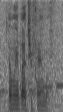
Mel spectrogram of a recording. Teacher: the way that natives link their words together in american english words that end in a t sound followed by words that start with a y sound sometimes merge into a ch sound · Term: connected speech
